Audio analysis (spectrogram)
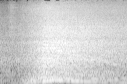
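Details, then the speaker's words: Renault Clio that had been misfiring at low revs, acceleration test after repair: revs climb cleanly from idle and settle back evenly with no stumble, cutting or hesitation; pulls smoothly, fixed. "pisou respondeu giro sobe liso sem falhas sem corte sem engasgar e E como tem que ser tá perfeito agora"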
